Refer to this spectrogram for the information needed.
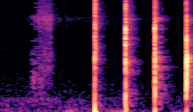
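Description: Four sharp, bright claps at a steady, unhurried pace, like one person giving a brief round of applause, with no talking.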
